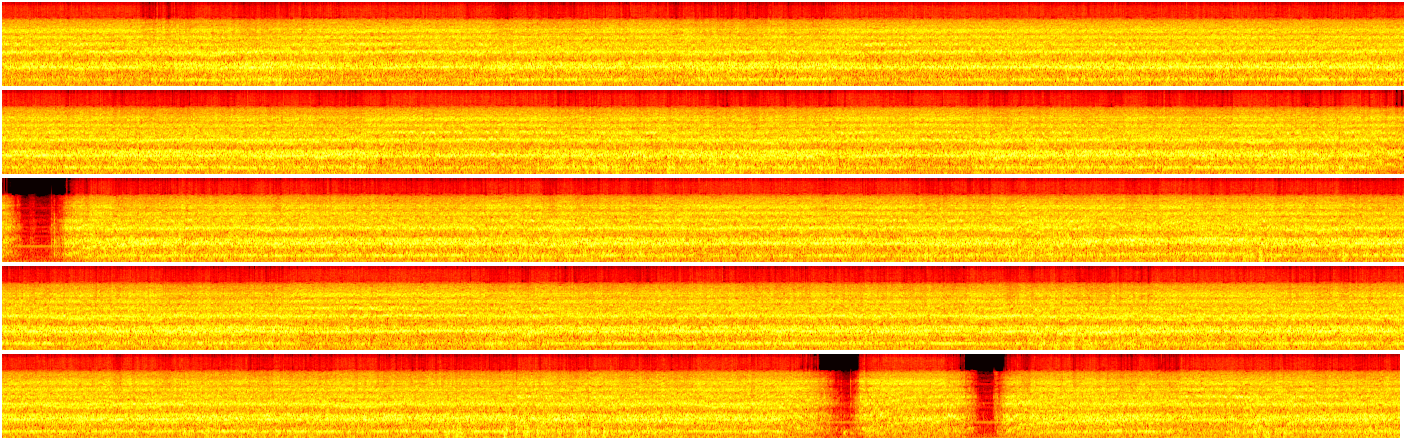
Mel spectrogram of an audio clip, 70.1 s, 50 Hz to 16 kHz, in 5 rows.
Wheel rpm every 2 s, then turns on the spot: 220, 220, 230, 220, 220, 230, 230, 230, 220, 220, 220, 220, 230, 210, 130, 230, 230, 230, 220, 240, 240, 220, 220, 230, 230, 230, 220, 210, 220, 230, 230, 210, 100, 170, 210.
none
